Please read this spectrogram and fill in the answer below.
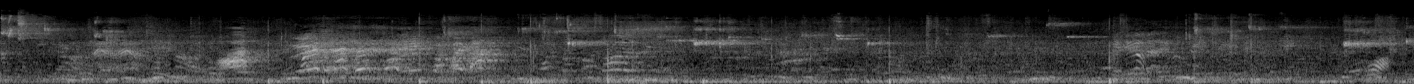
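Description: Sounds of a basketball game in play: the ball bouncing on the court, short high squeaks from the players' shoes, and players and onlookers calling out, loudest a few seconds in.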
